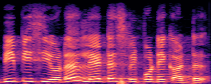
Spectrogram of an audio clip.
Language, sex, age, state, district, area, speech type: Tamil, female, 18-30, Tamil Nadu, Viluppuram, rural, read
